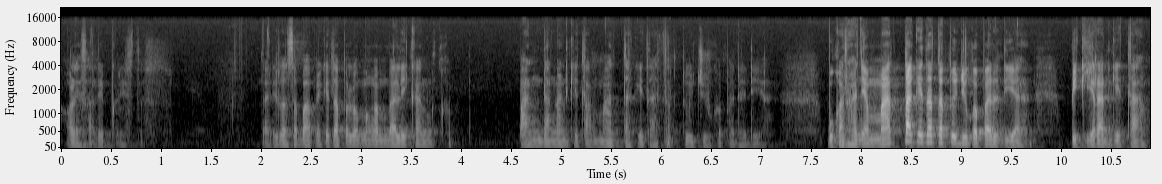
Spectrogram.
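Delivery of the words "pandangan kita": ordinary delivery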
